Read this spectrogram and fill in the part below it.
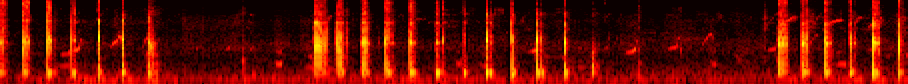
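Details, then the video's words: Francolin calling in three bursts of harsh, rapid, clicking notes, about six to seven per second, separated by short pauses, over a quiet background. "moter teetar ki awaaz"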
